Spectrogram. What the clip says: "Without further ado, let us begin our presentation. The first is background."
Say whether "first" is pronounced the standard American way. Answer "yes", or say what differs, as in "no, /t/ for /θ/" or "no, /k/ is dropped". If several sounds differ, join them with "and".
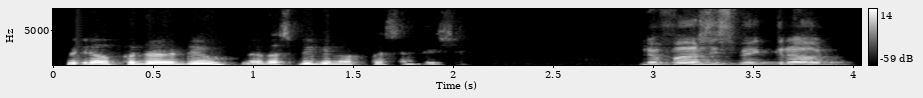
no, /t/ is dropped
